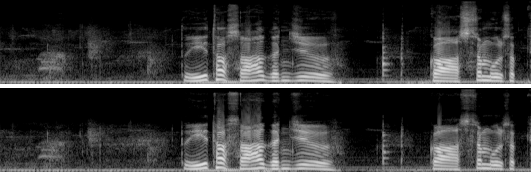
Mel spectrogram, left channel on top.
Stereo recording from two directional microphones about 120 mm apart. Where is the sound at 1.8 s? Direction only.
20° left (ahead or behind).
